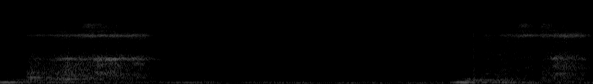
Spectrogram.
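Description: Two long, harsh, rattling inhaled snores separated by a quiet pause; loud snoring sound effect.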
